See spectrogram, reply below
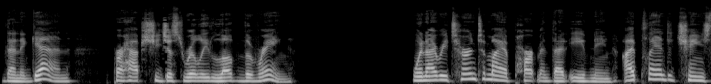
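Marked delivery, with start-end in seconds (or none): none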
